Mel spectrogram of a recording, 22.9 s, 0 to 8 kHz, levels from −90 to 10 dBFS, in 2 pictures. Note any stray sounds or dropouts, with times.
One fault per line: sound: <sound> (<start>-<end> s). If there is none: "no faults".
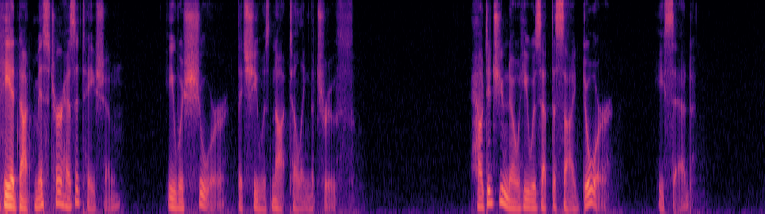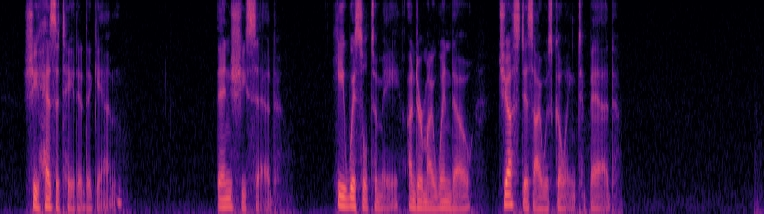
no faults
